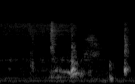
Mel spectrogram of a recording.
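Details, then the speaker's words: Soft steady hiss broken by brief mechanical puffs and clicks from the speaker's own mechanical ventilator, heard while he introduces his podcast. "My name is. That noise you're hearing is my ventilator, and welcome to Page Turners They Were Not,"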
